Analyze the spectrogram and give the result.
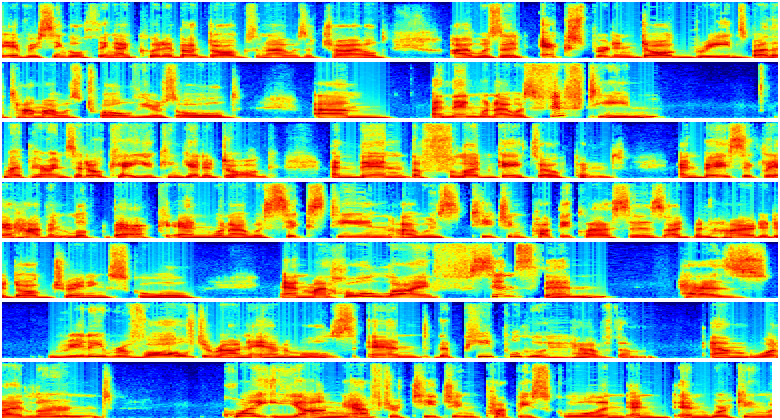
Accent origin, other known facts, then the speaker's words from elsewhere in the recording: Oregon, United States; moved away as an adult; now in South Africa; I was born in Oregon, and then when I was 25, I moved to South Africa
